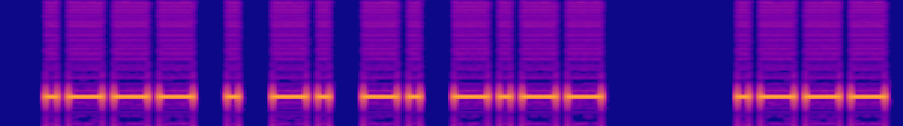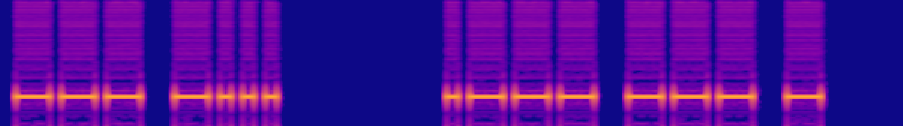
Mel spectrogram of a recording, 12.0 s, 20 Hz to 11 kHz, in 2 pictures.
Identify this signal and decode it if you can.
Morse code, heard as a keyed tone, about 16 wpm, 800 Hz. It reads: JENNY JOB JOT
